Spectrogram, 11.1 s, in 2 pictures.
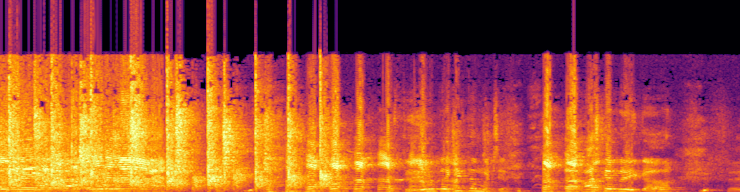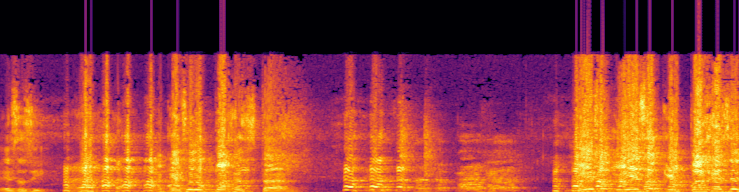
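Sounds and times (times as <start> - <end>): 
people clapping: 0.0 - 3.0
laughter: 0.1 - 9.0, 9.6 - 11.0
speech: 2.4 - 11.0.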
